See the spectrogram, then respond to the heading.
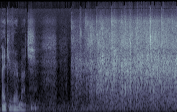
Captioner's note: clapping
